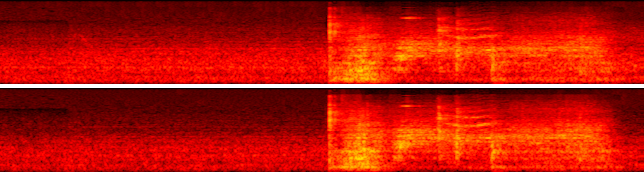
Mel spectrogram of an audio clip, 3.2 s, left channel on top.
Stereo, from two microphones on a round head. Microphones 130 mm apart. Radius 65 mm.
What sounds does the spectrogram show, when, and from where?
1.6 s a squeak: 65° right (ahead or behind), 1.5 m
